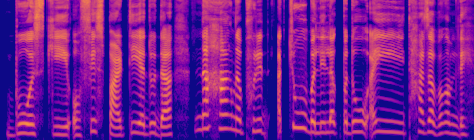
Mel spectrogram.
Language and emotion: Manipuri, disgusted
